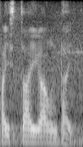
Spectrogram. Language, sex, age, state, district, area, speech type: Telugu, male, 18-30, Telangana, Nirmal, rural, spontaneous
